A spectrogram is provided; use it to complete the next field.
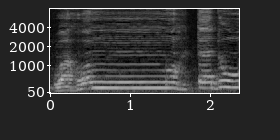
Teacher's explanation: Hukum bacaannya 2 harakat, dengung 2 harakat. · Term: idgham mithlain saghir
